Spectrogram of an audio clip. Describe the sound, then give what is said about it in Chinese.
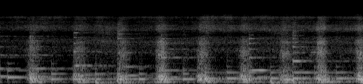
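A toy train rattles along model railway tracks in a steady clickety-clack rhythm, about two clacks per second, with a hissing chuffing sound and tonal music running underneath throughout. “当模型铁轨好辛苦。”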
